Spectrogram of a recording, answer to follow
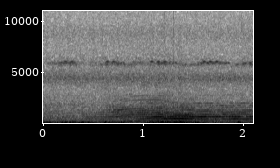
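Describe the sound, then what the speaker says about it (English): Cattle mooing in a video game, a faint, drawn-out low bellow resting quietly over steady background ambience, with no talking. "Moo, I heard some cows."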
